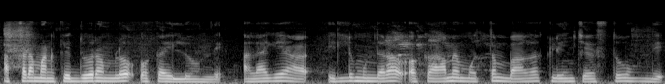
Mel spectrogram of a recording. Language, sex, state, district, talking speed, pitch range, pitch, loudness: Telugu, male, Andhra Pradesh, Sri Satya Sai, 155 wpm, 135-150 Hz, 140 Hz, -17 LUFS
